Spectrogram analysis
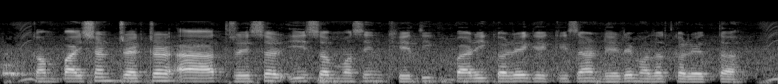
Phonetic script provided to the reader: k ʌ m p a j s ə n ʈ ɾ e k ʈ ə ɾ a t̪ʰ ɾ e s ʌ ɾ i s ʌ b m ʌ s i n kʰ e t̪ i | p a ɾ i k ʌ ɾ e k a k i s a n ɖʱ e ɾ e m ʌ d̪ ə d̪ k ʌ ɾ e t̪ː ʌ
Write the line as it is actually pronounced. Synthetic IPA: k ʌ m p a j s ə n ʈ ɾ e k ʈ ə ɾ a t̪ʰ ɾ e s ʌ ɾ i s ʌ b m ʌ s i n kʰ e t̪ i | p a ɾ i k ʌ ɾ e k e k i s a n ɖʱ e ɾ e m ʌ d̪ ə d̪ k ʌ ɾ e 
